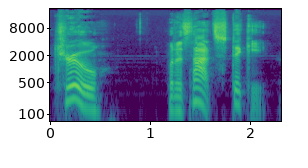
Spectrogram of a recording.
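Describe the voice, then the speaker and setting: Man doing a nervous bookish pony mare, higher voice, lively, bright. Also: takes it slowly, no echo, studio quality, heavily acted. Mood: weary. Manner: anxious, flustered.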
